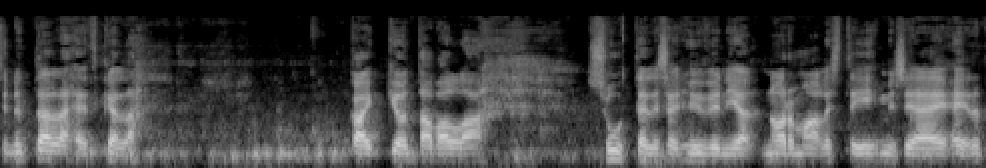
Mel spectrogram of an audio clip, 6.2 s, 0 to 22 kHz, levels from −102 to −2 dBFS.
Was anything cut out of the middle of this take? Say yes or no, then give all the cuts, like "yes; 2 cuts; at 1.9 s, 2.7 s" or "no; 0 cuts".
no; 0 cuts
